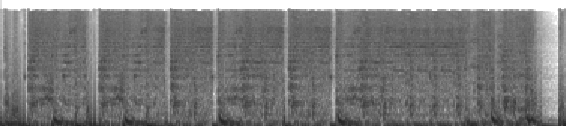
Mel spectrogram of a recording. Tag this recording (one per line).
acid
breakbeat
experimental
idm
